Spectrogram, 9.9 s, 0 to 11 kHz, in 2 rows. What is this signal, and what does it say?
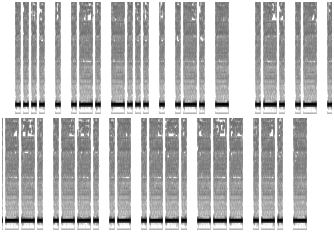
Morse code, heard as a keyed tone, about 20 wpm, 1000 Hz. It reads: HERBERT RAPPAPORT
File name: qotdfiles / 20wpm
